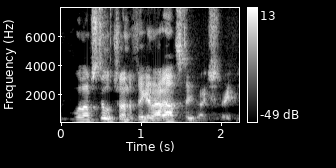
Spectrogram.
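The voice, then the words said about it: British accent. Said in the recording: “I think his job is mostly to speak with a British accent and sound good.”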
